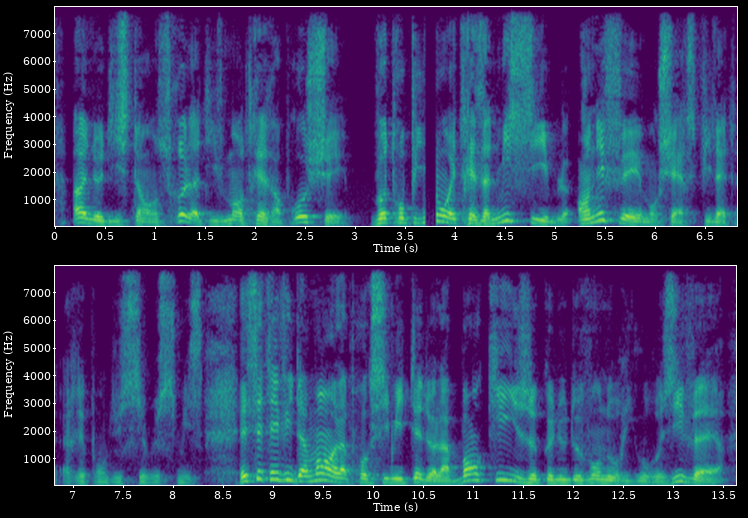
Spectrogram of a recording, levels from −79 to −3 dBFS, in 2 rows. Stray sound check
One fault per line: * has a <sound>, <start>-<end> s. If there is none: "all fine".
* has a dropout, 3.7-3.8 s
